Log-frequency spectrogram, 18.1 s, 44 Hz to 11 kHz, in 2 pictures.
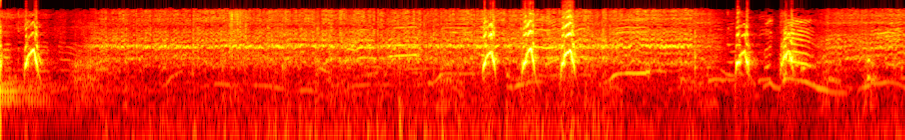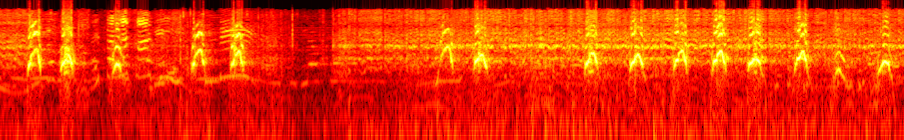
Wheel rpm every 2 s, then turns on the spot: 40, 110, 110, 80, 60, 10, 70, 110, 110.
10-12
